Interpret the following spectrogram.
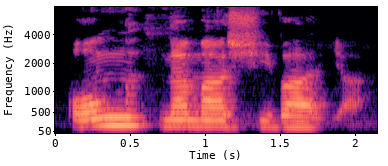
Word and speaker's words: Om Namah Shivaya: spell it for you that M is actually an NG sound um namah shivay om namah Shivaya om namah shivaya om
